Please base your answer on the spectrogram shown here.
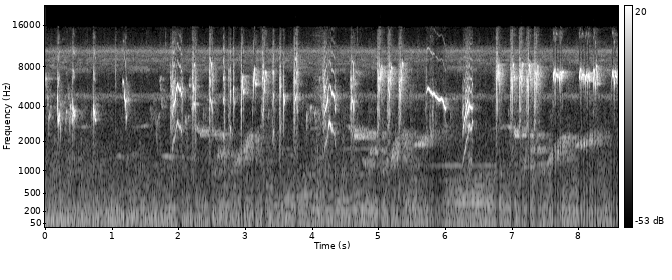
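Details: Brown-throated sunbird masteran song, full ngobra and gacor, clear-voiced; dense runs of piercing high chips and downward-sweeping notes, building into rapid chattering bursts with a brief slurred whistle near six seconds.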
